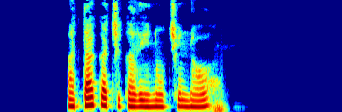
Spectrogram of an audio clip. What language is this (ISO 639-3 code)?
cux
